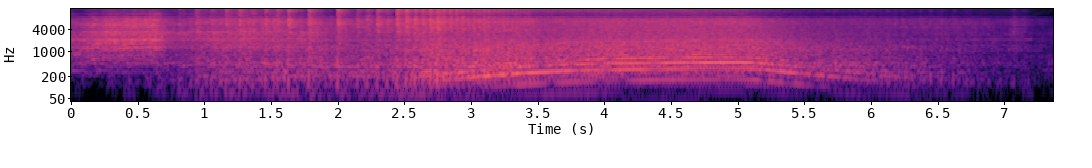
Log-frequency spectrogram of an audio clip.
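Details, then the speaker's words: Lawn-Boy mower that revs too fast on starting: pitch climbs and holds far too high. Governor spring or adjustment suspected at first, but a different issue was later found. Engine overspeed. "she rubs pretty high that's not good"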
